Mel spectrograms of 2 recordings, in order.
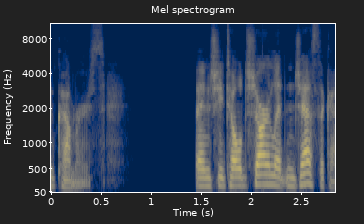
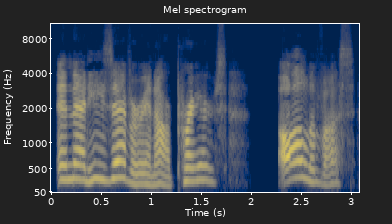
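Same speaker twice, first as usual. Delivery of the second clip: tearful; 7 semitones higher, 7 dB louder than usual. A narrator's reading. Grieving mother's message.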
